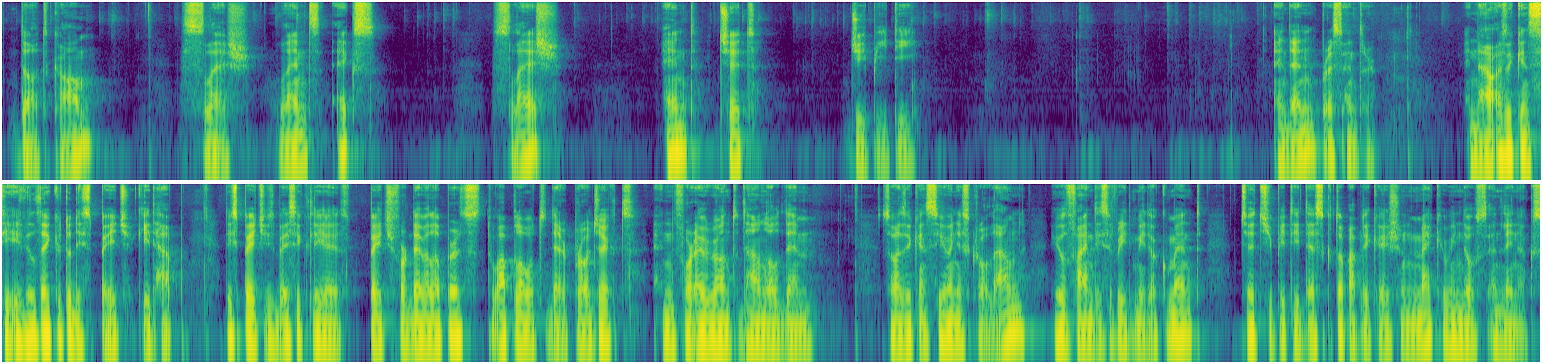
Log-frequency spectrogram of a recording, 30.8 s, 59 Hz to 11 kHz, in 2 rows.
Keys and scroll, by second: 0.0-5.5 typing, 7.4-9.3 typing, 10.8-12.7 typing, 13.4 Return.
